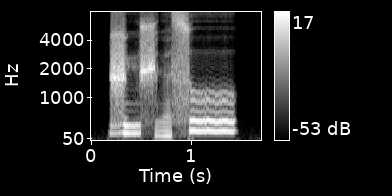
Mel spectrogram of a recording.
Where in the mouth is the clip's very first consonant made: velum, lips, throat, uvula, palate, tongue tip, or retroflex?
retroflex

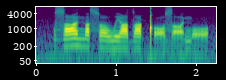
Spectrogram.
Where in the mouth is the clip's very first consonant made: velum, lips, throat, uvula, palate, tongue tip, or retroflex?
tongue tip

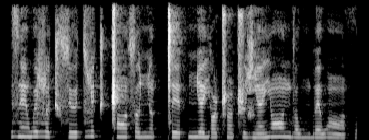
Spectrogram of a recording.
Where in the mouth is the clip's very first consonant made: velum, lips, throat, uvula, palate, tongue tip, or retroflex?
tongue tip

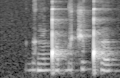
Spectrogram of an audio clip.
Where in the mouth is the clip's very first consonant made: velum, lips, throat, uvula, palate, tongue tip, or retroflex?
velum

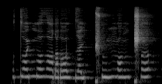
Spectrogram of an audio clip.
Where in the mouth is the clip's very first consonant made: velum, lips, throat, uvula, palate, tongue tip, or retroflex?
tongue tip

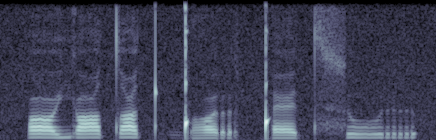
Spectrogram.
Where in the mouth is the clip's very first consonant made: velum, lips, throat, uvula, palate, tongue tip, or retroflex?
palate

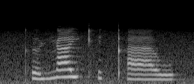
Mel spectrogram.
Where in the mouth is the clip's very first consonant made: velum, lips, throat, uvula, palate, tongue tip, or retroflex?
velum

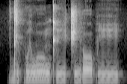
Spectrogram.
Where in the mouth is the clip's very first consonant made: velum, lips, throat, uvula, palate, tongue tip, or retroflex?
tongue tip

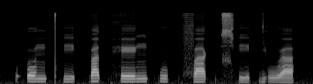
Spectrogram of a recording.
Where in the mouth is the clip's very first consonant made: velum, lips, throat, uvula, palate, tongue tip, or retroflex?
throat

